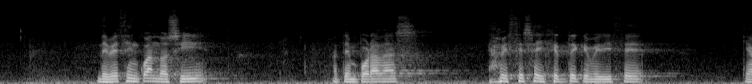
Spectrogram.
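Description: A young man chants in a slow, drawn-out voice through a microphone, in a reverberant hall.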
